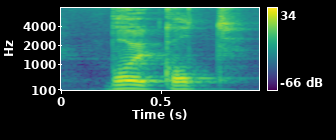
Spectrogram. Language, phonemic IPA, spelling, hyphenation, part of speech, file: Dutch, /ˈbɔi̯.kɔt/, boycot, boy‧cot, noun / verb, Nl-boycot.ogg
- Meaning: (noun) boycott; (verb) inflection of boycotten: 1. first/second/third-person singular present indicative 2. imperative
